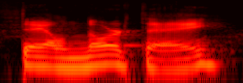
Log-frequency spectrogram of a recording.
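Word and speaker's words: Del Norte: The only ran I used I think was in Delort, Colorado, which if it was pronounced properly with the Spanish pronunciation would be Dale Norte.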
